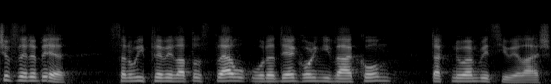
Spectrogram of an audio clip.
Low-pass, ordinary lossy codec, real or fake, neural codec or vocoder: 7.2 kHz; AAC, 64 kbps; fake; codec, 16 kHz, 0.2 kbps, FocalCodec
